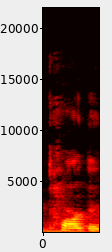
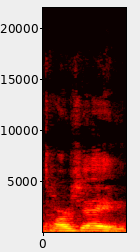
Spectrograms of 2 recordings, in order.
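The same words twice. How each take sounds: First: It is said the ordinary English way. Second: It is said with a French-style ending. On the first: "We don't say Target" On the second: "We go Target"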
